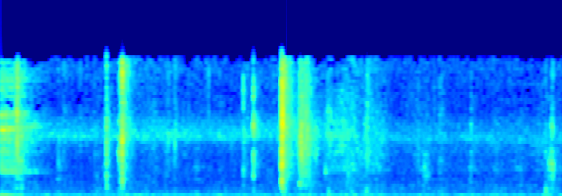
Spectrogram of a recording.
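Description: Light taps and clicks of picture books and a cardboard box being handled, with a few sharp clicks about one and two seconds in.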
